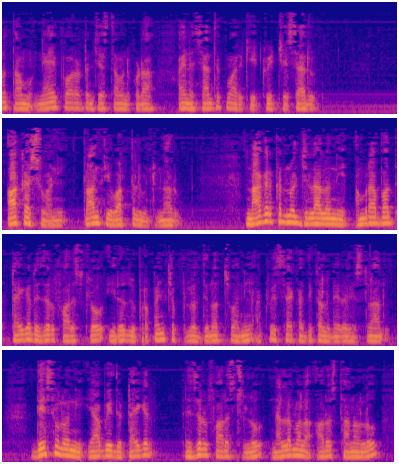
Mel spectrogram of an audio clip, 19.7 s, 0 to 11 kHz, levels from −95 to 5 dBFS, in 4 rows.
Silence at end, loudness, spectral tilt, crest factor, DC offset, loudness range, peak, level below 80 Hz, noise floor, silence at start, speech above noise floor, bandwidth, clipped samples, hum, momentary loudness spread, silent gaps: 0.15 s; -28 LUFS; -7 dB/octave; 18 dB; under 0.1%; 6 LU; -10 dBFS; -56 dBFS; -56 dBFS; 0 s; 29 dB; 8.8 kHz; under 0.1%; none; 10 LU; none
